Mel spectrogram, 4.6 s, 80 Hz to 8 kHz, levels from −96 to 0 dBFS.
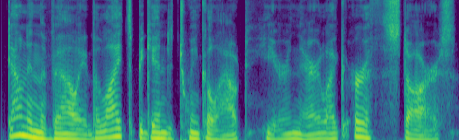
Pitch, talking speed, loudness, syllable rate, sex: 120 Hz, 210 wpm, -17 LUFS, 4.8 syllables/s, male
